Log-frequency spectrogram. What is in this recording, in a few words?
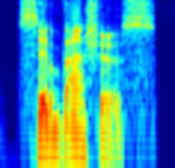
"sebaceous", British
